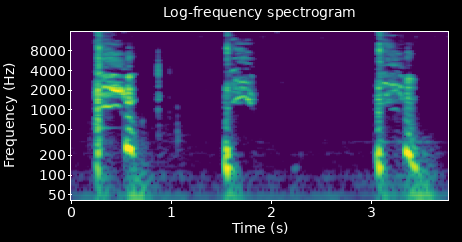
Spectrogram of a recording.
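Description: Coughing after a hit to the throat comes as three short, rough bursts separated by pauses. The first and last bursts each have two hacks.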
